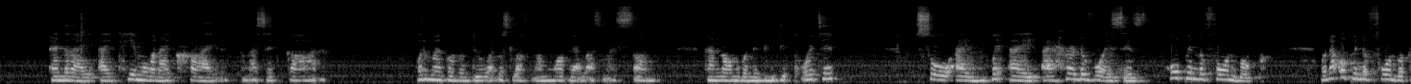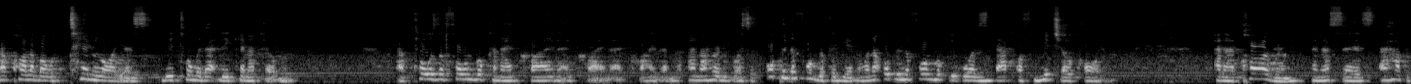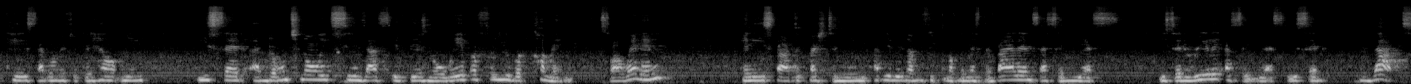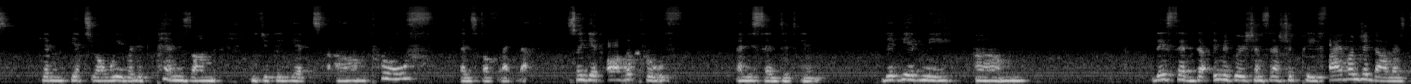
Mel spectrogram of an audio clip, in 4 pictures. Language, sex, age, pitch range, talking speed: English, female, 30-49, 165-205 Hz, 220 wpm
